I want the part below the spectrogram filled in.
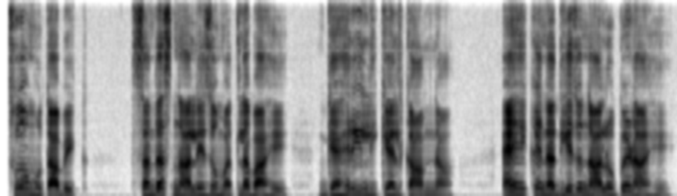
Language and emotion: Sindhi, neutral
